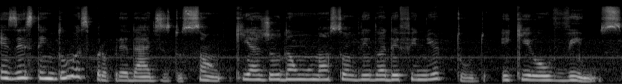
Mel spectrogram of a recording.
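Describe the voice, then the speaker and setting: Fairly slow delivery with lively intonation, hardly any pauses, and noticeable background noise. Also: woman, fairly high pitch for a woman. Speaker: schoolteacher. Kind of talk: recorded lesson for children. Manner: whispers briefly as a demonstration.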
